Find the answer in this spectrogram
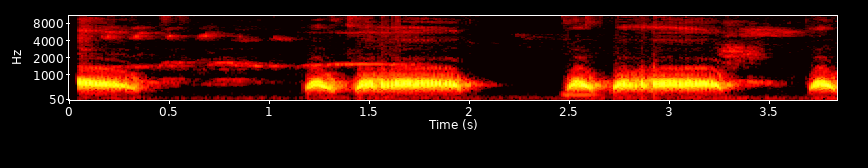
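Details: Spotted dove in the northern Vietnamese whistle-voiced style, calling to provoke wild doves: mellow mid-pitched coos in short bursts, a clipped note followed by a longer level coo, repeated about every 1.2 seconds against a quiet background.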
